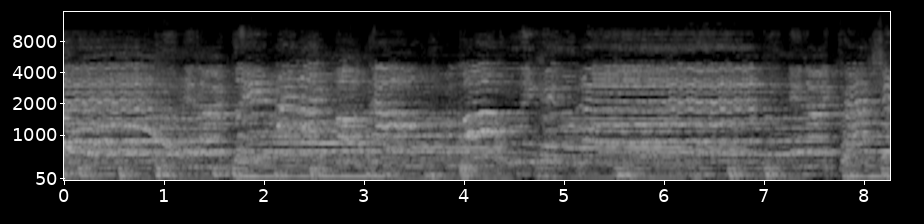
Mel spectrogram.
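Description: An a cappella group singing in harmony, with a female lead voice, a low sung bass line and vocal percussion keeping the beat.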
